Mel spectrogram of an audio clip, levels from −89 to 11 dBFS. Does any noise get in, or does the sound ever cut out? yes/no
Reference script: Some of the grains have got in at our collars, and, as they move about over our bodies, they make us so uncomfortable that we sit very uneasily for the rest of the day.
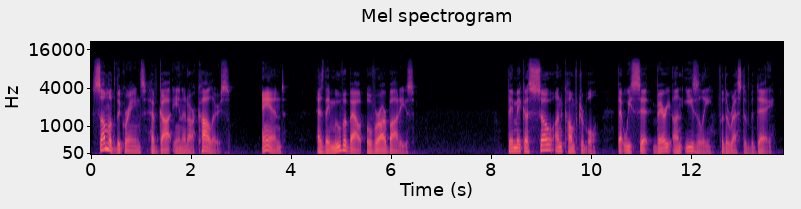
no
